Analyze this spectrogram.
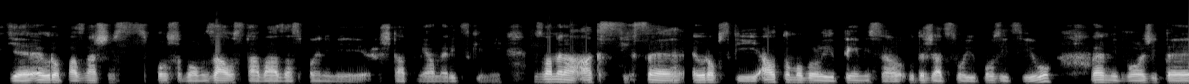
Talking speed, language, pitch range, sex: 115 wpm, Slovak, 85-95 Hz, male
